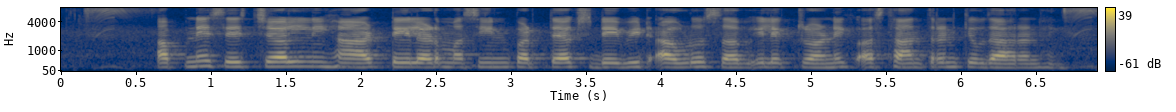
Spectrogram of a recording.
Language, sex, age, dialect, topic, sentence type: Magahi, female, 36-40, Western, banking, statement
